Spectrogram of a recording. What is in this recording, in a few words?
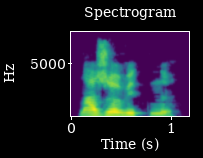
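"нажӧвитны", Komi, female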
